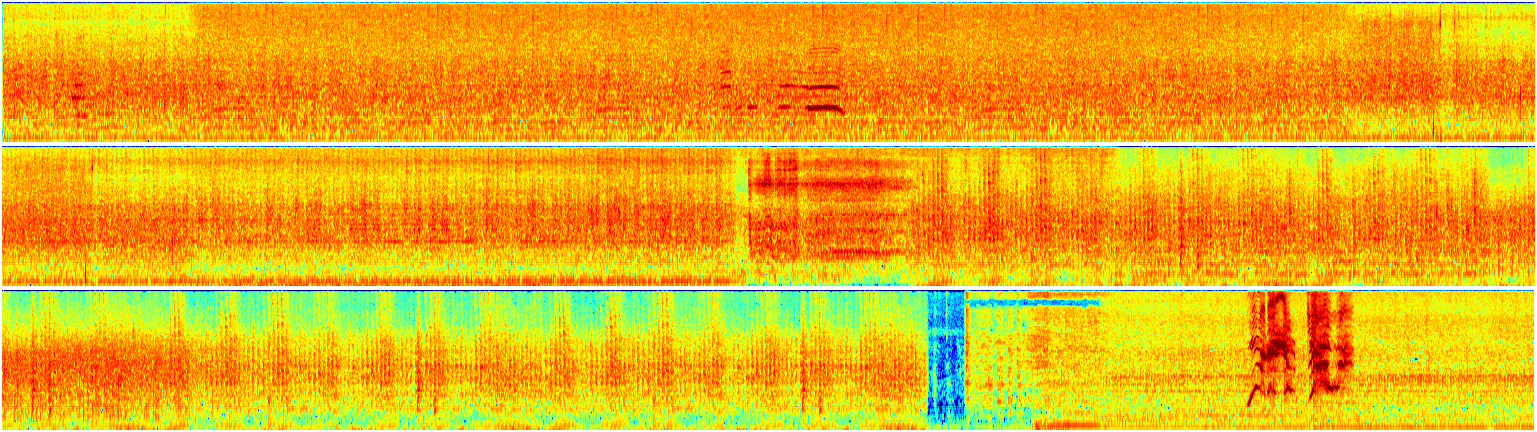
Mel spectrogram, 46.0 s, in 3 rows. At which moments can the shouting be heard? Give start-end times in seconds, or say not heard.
7.2-8.4, 43.1-44.2.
